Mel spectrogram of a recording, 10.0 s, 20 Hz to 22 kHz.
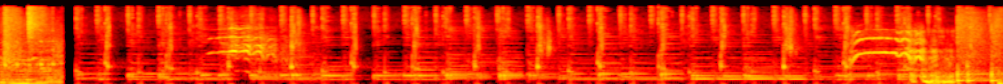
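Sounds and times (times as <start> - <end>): plucked-string music: 0.8 - 10.0
horse whinny: 8.5 - 9.6.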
